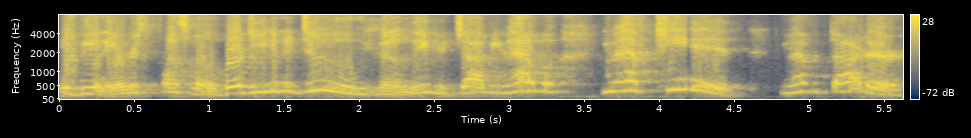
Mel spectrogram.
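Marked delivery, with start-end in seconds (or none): 1.1-5.6 worried scolding tone. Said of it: "that's the way she looked at it".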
